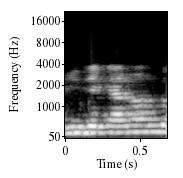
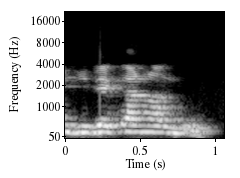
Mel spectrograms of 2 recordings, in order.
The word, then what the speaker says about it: বিবেকানন্দ: এই প্রথম দিনে স্বামী বিবেকানন্দ বিবেকানন্দ হয়ে গেল ওখানে বিবেকানন্দ বানানটা অনেকে জানে না প্রত্যেকটা কাগজ উনার নাম বের হলো কেউ বলছে স্বামী বিবেকান কেউ বলছে স্বামী বিবেকানন্দ কেউ বলছে স্বামী বিবেকান মানে বানানটা কি বলছে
